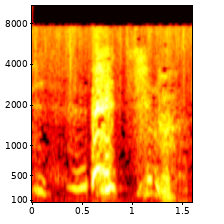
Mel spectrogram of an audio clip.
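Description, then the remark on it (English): A single loud, voiced sneeze from someone suffering from a cold bursts out sharply, with a brief breathy lead-in and a quieter vocal sound trailing after it. “Gesundheit.”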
